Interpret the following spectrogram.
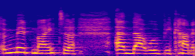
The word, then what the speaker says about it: Mydnyter: And sometimes, depending on the region that hedgehogs are from in Chutaland, this is sometimes pronounced as Neater. So that would become Skykneiter or Midneater.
